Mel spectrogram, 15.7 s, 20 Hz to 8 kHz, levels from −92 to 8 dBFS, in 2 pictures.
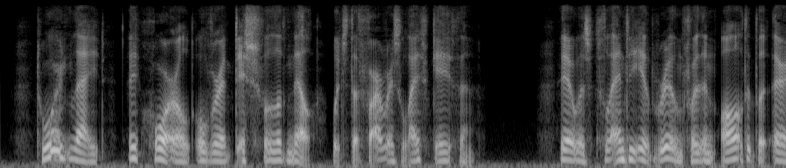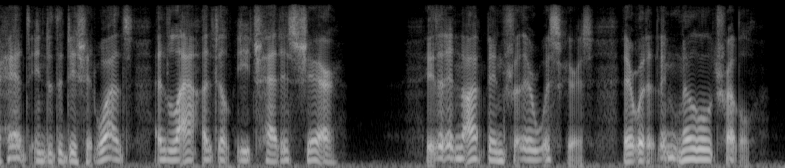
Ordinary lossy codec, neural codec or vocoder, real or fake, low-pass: MP3, 64 kbps; autoencoder, 22.05 kHz, a latent of 192 numbers a frame, VITS, trained on many speakers; fake; 7.2 kHz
